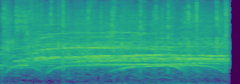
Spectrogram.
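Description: Audience clapping and cheering loudly at the end of a ukulele song, with long high-pitched screams held over the clapping.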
